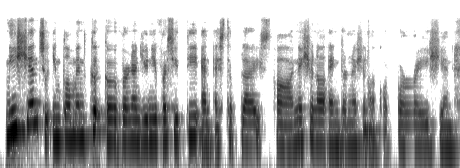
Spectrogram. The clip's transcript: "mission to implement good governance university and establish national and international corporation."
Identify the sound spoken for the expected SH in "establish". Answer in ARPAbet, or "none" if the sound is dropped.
S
